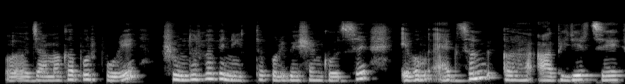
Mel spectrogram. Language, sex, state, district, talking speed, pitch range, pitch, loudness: Bengali, female, West Bengal, Dakshin Dinajpur, 115 wpm, 190-220 Hz, 200 Hz, -18 LUFS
